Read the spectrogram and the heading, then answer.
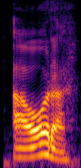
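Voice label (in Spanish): "ahora", spanish, male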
